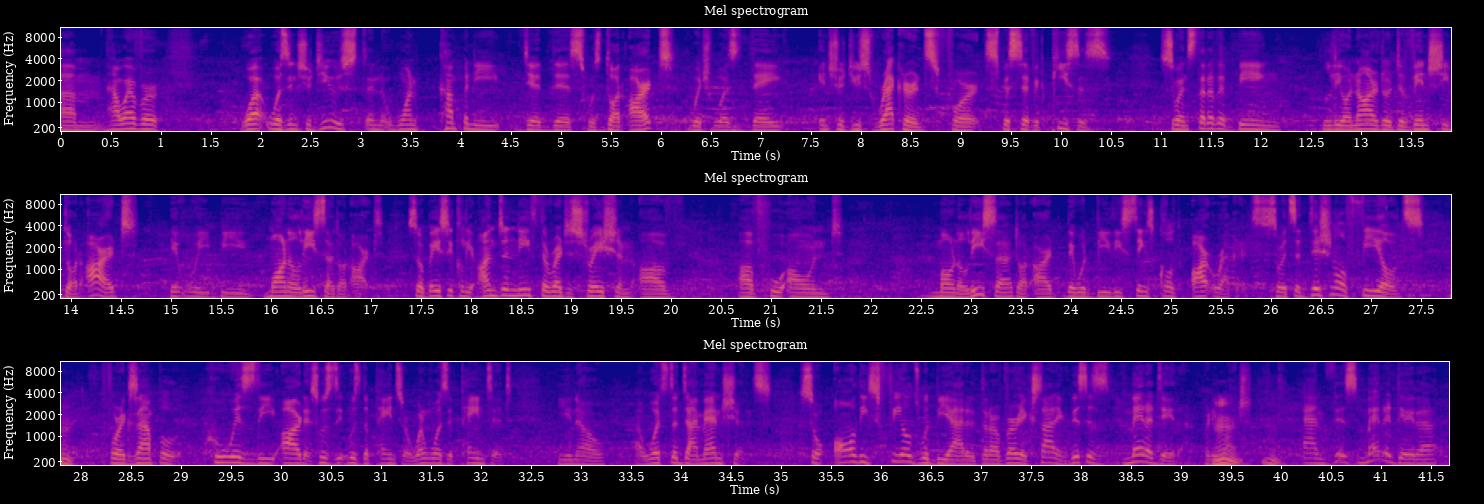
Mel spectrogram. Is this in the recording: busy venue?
yes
